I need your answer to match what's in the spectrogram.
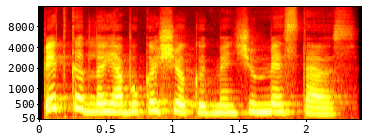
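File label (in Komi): петкӧдлӧй абу кӧ сьӧкыд менсьым местаӧс, Komi, female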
